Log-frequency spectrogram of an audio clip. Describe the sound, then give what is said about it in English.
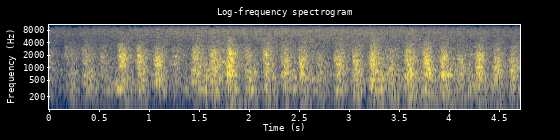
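A train carrying a king's body to Belgrade rolls steadily along the rails with a continuous rumble and hiss, its wheels clacking in a regular rhythm, loud with no voices. “The king's body is returned to Belgrade by train.”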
